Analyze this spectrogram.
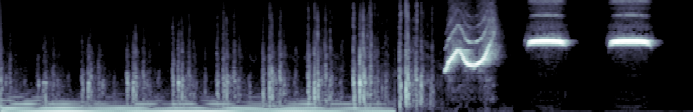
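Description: A low droning music bed with evenly spaced clacks that quicken, cutting off abruptly about four seconds in. Then a shrill whistle slides up and back down, followed by two short, steady whistle blasts.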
